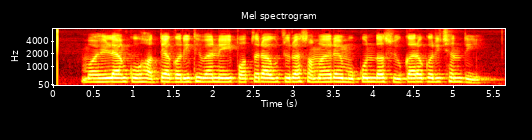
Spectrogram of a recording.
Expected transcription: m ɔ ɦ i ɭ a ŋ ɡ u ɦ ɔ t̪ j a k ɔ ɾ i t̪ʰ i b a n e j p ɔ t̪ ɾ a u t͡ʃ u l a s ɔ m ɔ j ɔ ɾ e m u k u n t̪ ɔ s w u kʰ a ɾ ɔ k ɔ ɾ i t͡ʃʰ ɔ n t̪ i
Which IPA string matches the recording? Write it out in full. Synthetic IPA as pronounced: m ɔ ɦ i ɭ a ŋ k u ɦ ɔ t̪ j a k ɔ ɾ i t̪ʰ i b a n e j p ɔ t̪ ɾ a u t͡ʃ u ɾ a s ɔ m ɔ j ɔ ɾ e m u k u n d̪ ɔ s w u k a ɾ ɔ k ɔ ɾ i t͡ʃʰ ɔ n t̪ i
